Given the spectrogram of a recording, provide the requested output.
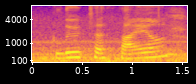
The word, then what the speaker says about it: glutathione: that you pronounced is supposed to be glutathione glutathione thank you barb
